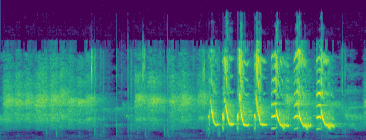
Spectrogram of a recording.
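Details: Songbird from a master track for contest birds; a thin hissing trill, then a row of seven sharp downslurred notes.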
